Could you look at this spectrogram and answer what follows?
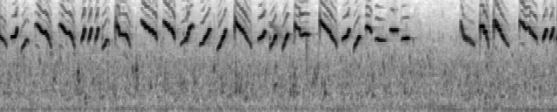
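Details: Energetic gacor ngalas singing from an Oriental white-eye, a recording to make birds sing quickly: nearly continuous high, rapid twittering of slurred notes with one brief gap before a final flurry.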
